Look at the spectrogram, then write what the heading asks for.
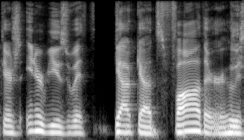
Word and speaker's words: Gout Gout: Like, listen, call me Gout Gout, and I'm good with it because.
